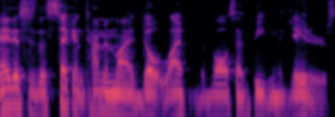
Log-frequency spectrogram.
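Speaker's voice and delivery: normal talking voice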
